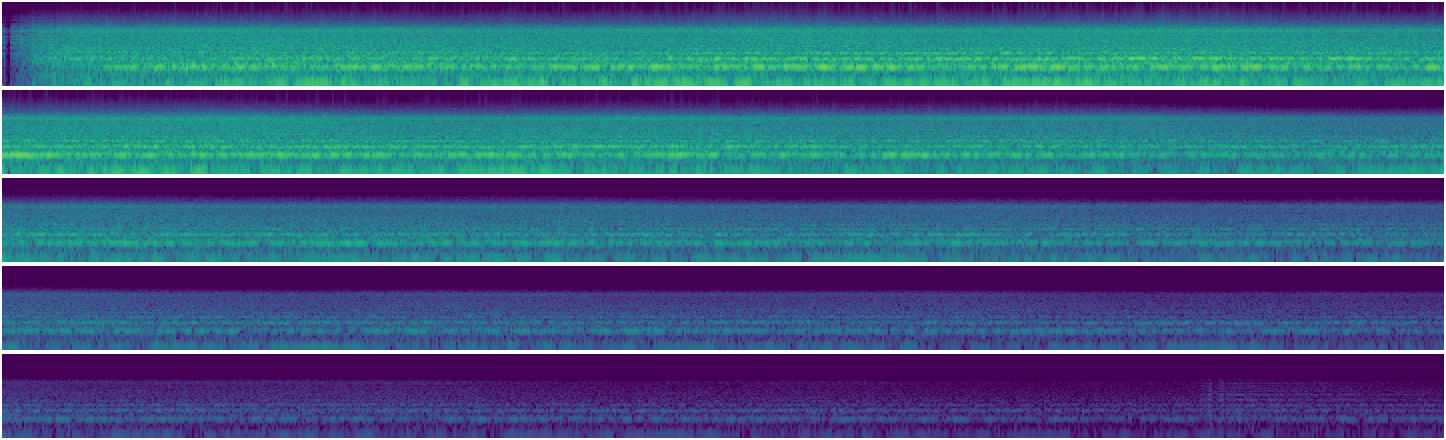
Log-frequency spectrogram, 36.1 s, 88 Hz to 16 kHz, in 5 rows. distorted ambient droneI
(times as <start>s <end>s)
0.0s 15.9s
